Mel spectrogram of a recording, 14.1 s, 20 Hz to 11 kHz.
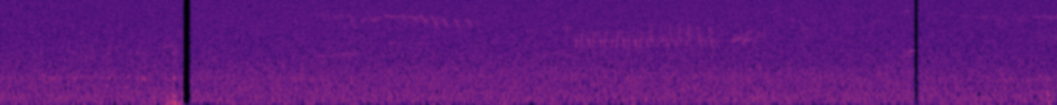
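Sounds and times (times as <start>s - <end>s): steady hiss: 0.0s - 14.0s
songbird trills: 4.2s - 6.6s, 7.4s - 11.0s, 11.8s - 12.3s.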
